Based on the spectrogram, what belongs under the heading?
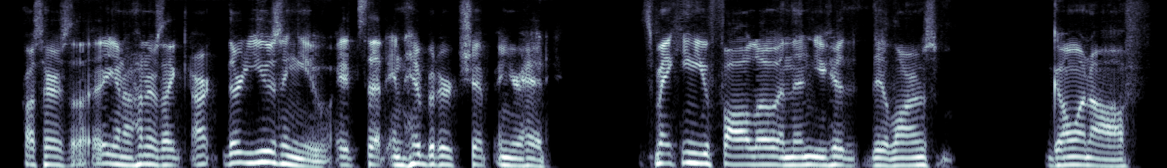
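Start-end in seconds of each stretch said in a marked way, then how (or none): none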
